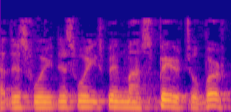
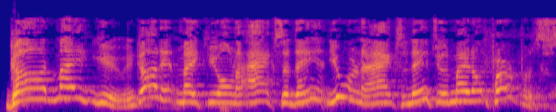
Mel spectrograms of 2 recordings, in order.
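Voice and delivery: full-force preaching; 7 semitones higher than usual. Acted. Preacher telling the church God made them, soaring. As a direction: lift the room, stretching each phrase. Preaching climax about God's purpose.

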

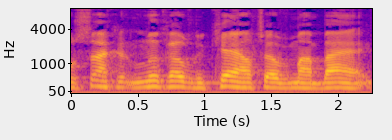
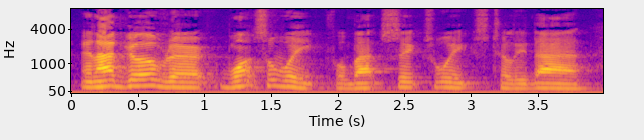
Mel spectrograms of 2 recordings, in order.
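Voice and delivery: normal talking voice

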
